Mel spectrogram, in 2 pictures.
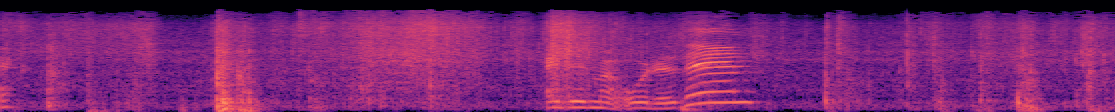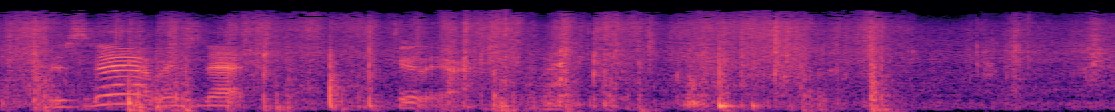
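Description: Plastic packaging rustles and crinkles.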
